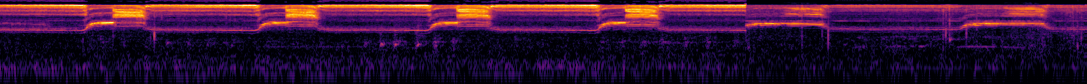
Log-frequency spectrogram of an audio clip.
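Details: Cicada (tonggeret) in a garden at Kampung Bunder, Cibening village, Bungursari; small but very loud. Shrill, high, whistle-like tones rise into a sustained buzzing band, then drop, repeating roughly every two seconds across the clip.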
